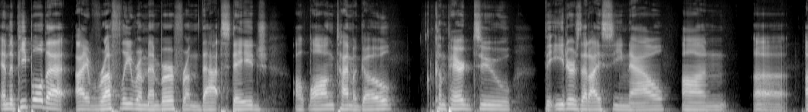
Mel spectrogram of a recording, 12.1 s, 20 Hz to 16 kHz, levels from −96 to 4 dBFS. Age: 20-39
